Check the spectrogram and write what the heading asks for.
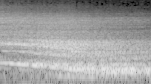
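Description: Electric guitar in a psychedelic rock track holding one sustained note that slides slowly down in pitch, with no drums playing.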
